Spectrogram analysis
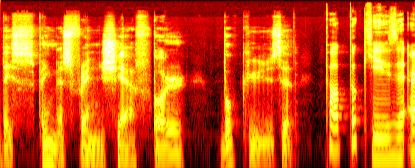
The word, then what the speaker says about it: Bocuse: One of the latest contributors is Chef Paul, Bocuse? Bonjour, we are looking at how to pronounce the name of this famous French chef, Paul Bocuse.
